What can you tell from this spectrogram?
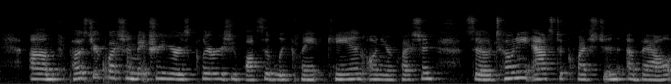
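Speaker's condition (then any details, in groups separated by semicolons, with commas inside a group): No condition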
